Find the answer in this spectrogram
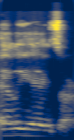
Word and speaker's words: Eleazar: Eleazar.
